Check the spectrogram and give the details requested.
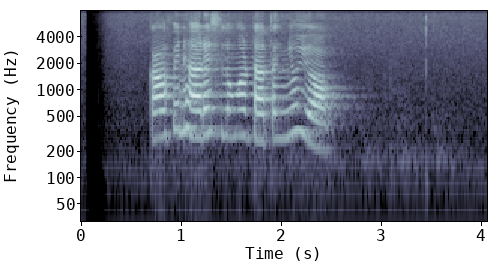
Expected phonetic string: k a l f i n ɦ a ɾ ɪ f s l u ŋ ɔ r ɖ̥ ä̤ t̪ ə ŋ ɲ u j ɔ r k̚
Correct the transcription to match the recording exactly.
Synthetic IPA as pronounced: k a l f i n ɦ a ɾ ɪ s l u ŋ ɔ r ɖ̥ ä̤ t̪ ə ŋ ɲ u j ɔ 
